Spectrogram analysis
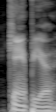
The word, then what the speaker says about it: Campea: Campea, yeah.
